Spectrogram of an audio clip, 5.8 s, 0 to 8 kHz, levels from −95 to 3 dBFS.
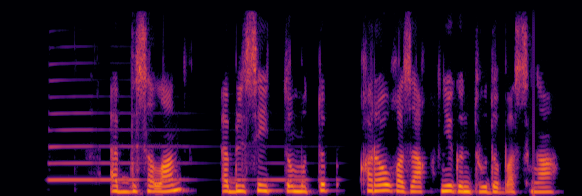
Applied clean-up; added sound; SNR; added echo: neural mask model RNNoise.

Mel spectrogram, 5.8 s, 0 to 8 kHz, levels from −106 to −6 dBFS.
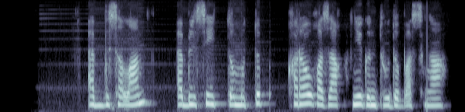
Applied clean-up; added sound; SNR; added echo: neural separator model SepFormer DNS4.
